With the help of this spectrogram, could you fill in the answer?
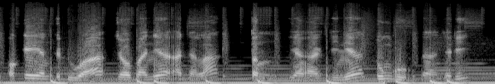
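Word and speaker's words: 等: Oke, yang kedua jawabannya adalah teng yang artinya tunggu. Nah, jadi teng ini D E N G, tapi ingat D dibaca sebagai T. Jadi dalam pengucapannya itu T tambah E N G. Jadi teng, ya artinya tunggu.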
